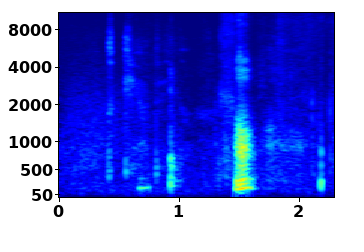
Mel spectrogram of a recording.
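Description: A quiet pause in talk: a few faint clicks, then one short murmured word about one and a half seconds in.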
